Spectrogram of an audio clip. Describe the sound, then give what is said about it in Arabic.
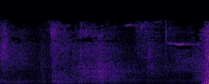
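A door being closed during a lecture. Soft shuffling leads into one loud, low thud right at the end. “معلش ما سمعت، ممكن تقفل الباب ده بس بسرعه.”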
